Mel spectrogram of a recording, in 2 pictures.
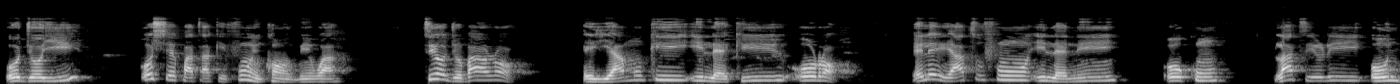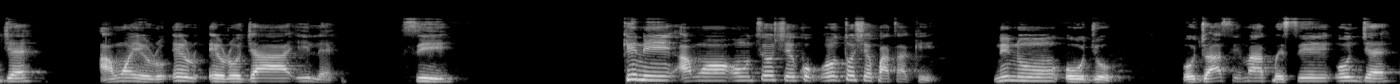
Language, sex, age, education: Yoruba, male, 30-45, primary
